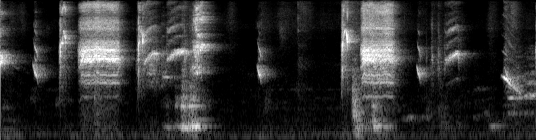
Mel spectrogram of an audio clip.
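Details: Madura long-tailed shrike performing an imitative song of ciblek kristal and canary phrases: loud harsh broadband rasps alternating with short high chirps and slurred whistles, with brief silent gaps.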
